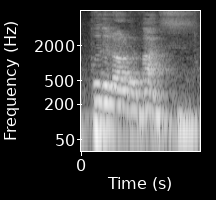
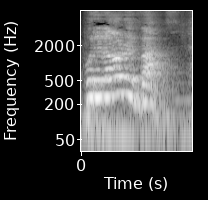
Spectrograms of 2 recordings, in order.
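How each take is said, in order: First: Said in the usual way. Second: Loud, higher-pitched command; emphatic repeat. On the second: Real, not acted. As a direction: punch the instruction out to the congregation. Louder repeat after "I said what?.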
